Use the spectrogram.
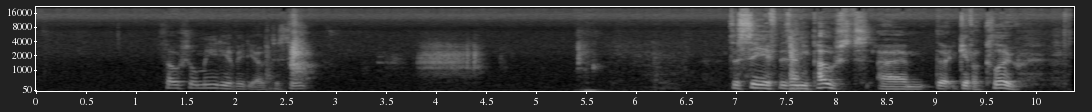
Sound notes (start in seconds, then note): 2.2 door opens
